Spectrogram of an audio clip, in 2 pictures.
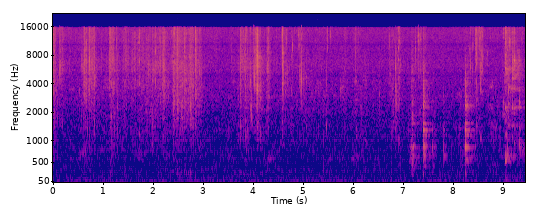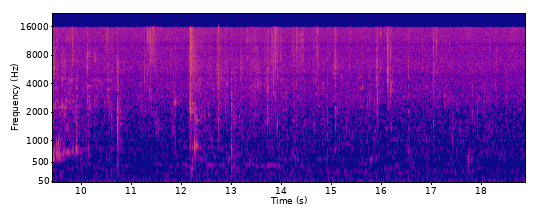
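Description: Faint close-up eating sounds: chewing and biting into a fast-food cheeseburger and chicken nuggets, with scattered short clicks.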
